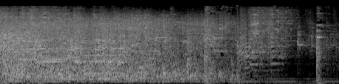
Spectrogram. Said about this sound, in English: And exploded, shards of glass flying everywhere.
